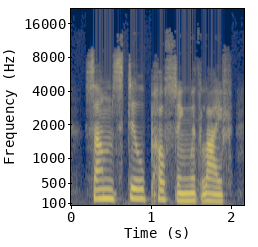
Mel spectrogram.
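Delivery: ordinary delivery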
